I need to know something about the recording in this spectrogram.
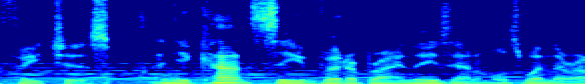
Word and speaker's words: vertebrae: If you have more than one vertebra, you pronounce them vertebrae.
